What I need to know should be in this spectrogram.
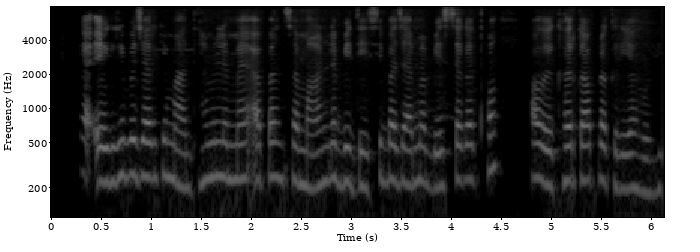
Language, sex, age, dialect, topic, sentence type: Chhattisgarhi, female, 36-40, Central, agriculture, question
